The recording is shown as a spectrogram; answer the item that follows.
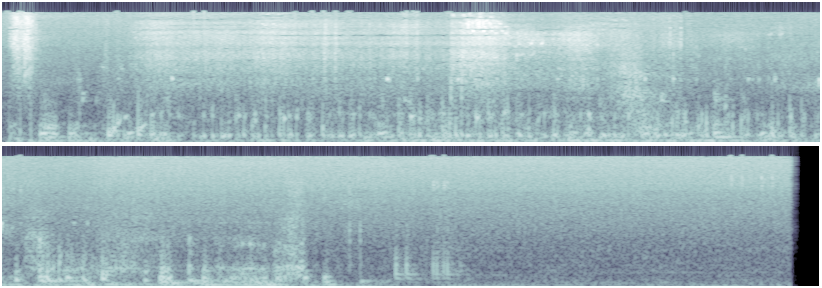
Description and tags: Air passing through water at the bottom of a cylindrical piece of glass recorded with a radio shack clipon condenser mic direct to PC. Note background noise of a lighter...
breath, bubbles, lighter, noisy, water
